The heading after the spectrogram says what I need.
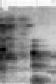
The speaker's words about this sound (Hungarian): mert nagyon fasz frekvencián ugat ez a kutya, tényleg így van brutálisan zavaró engem is. Hát engem zavar a legjobb, én vagyok hozzá legközelebb. Na mindegy, a lényeg az, hogy hát azóta dupla annyit ugat. Tehát mindig ugat.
